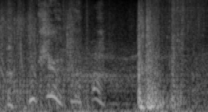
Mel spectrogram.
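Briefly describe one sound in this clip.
A large ape screeches and howls.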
